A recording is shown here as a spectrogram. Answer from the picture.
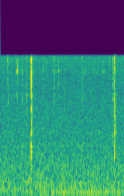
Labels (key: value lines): label: ambient
recorder: HydroMoth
